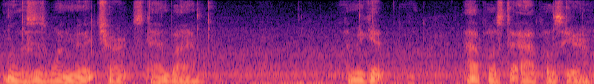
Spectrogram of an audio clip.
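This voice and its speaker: With a very deep, low pitch and flat, monotone intonation, the man speaks at a moderate pace and very even loudness, leaving long, frequent pauses over noticeable background noise. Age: 60s. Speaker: day trader streaming live trades. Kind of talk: live trading commentary with chat.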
